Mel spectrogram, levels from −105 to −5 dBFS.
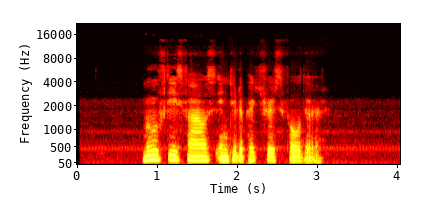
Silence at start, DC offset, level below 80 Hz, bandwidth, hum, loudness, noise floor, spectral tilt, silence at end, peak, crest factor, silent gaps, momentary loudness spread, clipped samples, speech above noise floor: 0.8 s; under 0.1%; -54 dBFS; 9.6 kHz; none; -23 LUFS; -63 dBFS; -9 dB/octave; 1 s; -8 dBFS; 18 dB; none; 7 LU; under 0.1%; 41 dB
